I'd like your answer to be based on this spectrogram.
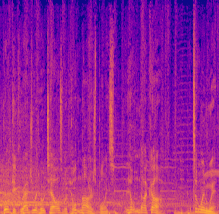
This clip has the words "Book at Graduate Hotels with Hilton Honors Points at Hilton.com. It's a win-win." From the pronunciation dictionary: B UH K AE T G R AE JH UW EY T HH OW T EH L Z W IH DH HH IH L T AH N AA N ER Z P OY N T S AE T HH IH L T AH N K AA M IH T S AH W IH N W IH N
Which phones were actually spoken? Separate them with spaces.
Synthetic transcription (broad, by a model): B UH K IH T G R AE JH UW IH T HH OW T EH L Z W IH DH HH IH L T N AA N ER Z P OY N T S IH T HH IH L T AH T K AA M IH T S AH W IH N W IH N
